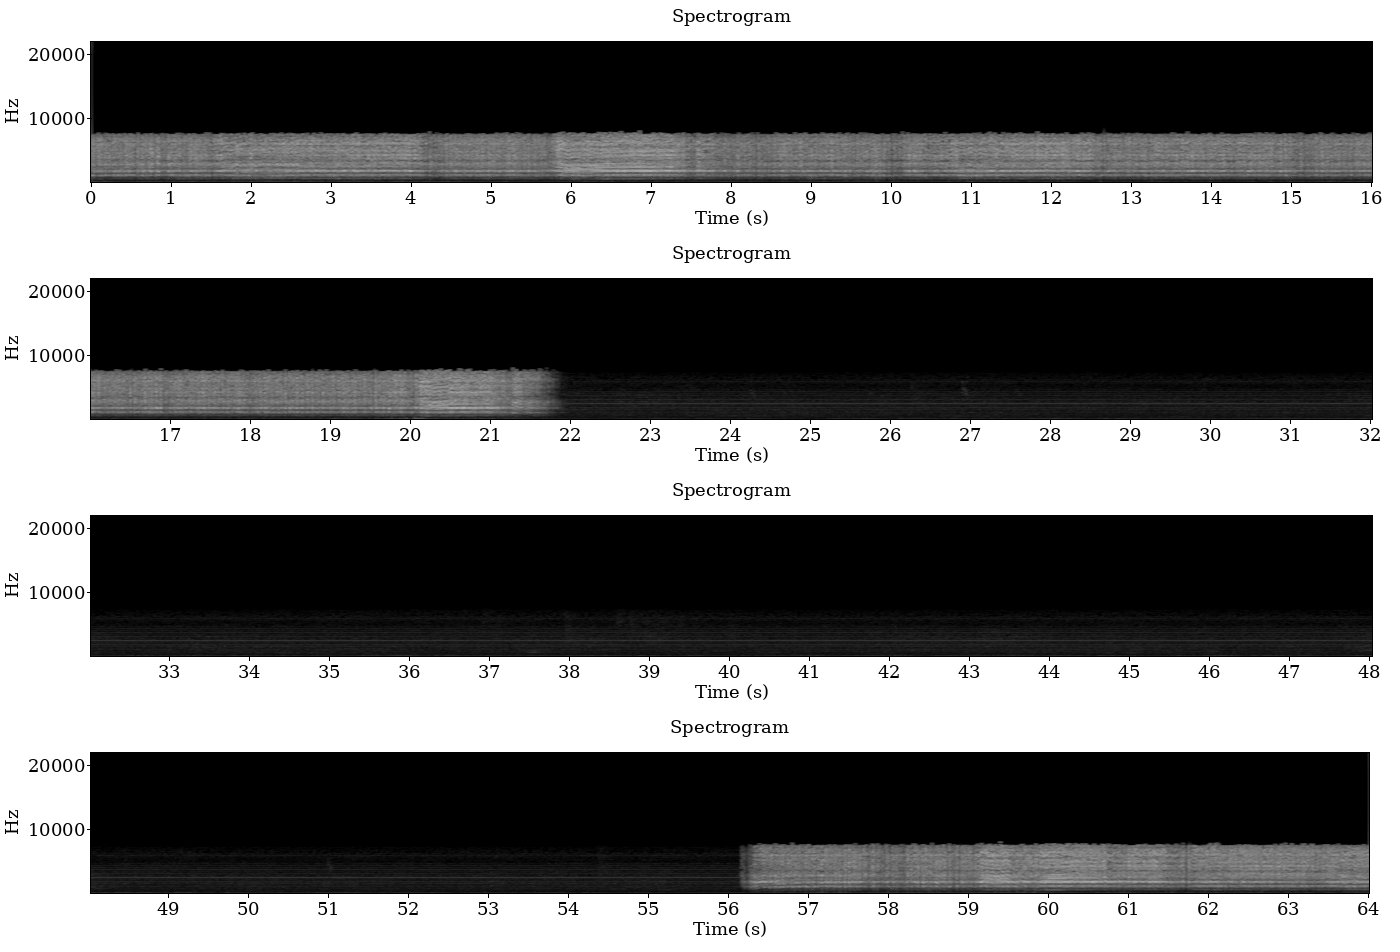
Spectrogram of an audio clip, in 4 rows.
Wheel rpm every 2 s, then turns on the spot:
150, 160, 160, 160, 160, 160, 160, 160, 160, 160, 120, 0, 0, 0, 0, 0, 0, 0, 0, 0, 0, 0, 0, 0, 0, 0, 0, 0, 110, 160, 160, 160.
none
